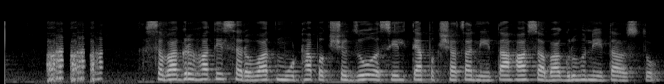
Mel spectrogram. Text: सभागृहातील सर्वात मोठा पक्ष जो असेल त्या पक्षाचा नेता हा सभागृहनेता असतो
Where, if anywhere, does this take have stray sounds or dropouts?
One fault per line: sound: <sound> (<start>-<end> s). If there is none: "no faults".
sound: laugh (0.5-1.0 s)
